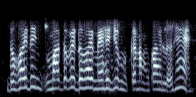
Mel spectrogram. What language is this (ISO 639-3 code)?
sat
